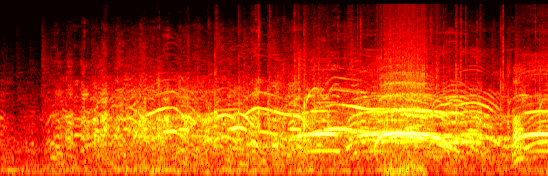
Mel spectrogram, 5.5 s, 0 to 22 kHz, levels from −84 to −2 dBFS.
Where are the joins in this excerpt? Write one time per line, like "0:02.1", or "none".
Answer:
none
